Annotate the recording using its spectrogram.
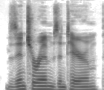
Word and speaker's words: Zhentarim: And he's like, well, since we're on such good terms, I guess I could tell you we are part of the Zentirim, if it means anything to you, just so you know. – Zentirim. How you spell that? – Yeah. Sorry, it's the Zen. Yeah, Zentirim. Zhentarim.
